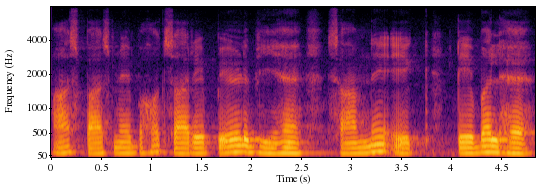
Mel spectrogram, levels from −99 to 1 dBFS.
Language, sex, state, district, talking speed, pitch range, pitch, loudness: Hindi, male, Jharkhand, Ranchi, 150 wpm, 105-120 Hz, 110 Hz, -17 LUFS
